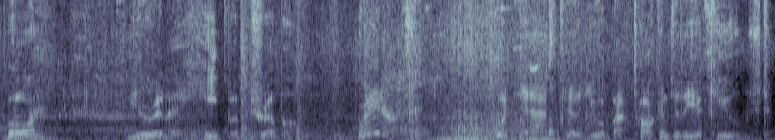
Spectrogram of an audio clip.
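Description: An actor voicing a stern old police car sheriff in an animated film, with loud music underneath. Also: male voice, mid-range voice, a little slow, pauses often, voice pushed down.

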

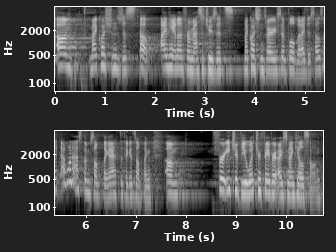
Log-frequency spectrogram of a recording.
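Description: A woman's voice: mid-range voice, a little fast, a bit bright. A nervous, giggly woman asks the panel a question from the audience. Her voice sits in a long hall reverb. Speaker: audience member asking a question. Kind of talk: casual question.

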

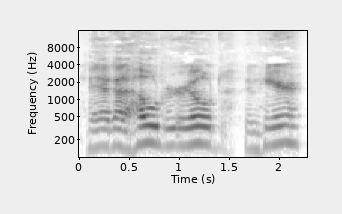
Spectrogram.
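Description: Folksy man with a gravelly voice. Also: a little high, fairly even intonation, fairly quick. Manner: folksy, muttering to himself as he works. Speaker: DIY host. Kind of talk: casual how-to talk while working. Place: cluttered room indoors at home. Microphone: camera a short distance away. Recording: noisy room with clicking tool sounds.

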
